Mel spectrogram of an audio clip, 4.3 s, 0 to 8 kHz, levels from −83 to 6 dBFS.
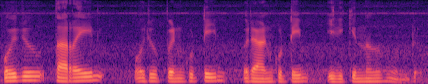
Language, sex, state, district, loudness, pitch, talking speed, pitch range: Malayalam, male, Kerala, Kollam, -21 LUFS, 115 Hz, 110 wpm, 110-125 Hz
